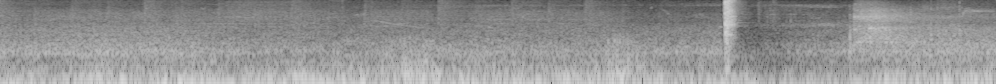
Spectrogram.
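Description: Heavy, gusty wind buffets the microphone outdoors during a long-range air-rifle hunt, a continuous loud low rumble throughout, broken by one sharp crack near the end.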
